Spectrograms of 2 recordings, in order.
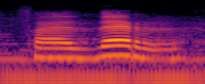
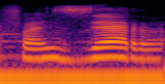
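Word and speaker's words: فَذَرْنِي: Perhatikan fadzar, ini huruf zal di ujung lidah ya. Fadzar pakai di ujung lidah, bukan fazar atau fajar, salah ya.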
